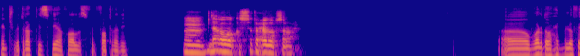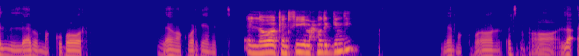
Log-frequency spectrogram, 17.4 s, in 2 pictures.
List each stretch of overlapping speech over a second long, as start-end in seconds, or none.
none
